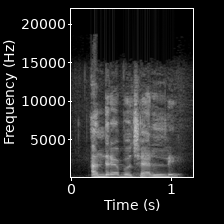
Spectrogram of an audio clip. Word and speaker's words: Andrea Bocelli: How do you pronounce that properly? – Andrea Bocelli. – That's the one.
